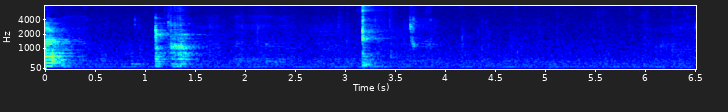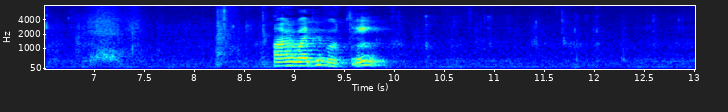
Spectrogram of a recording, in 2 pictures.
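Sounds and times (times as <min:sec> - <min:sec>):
person chewing food: 0:01.7 - 0:08.8, 0:09.9 - 0:13.0.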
